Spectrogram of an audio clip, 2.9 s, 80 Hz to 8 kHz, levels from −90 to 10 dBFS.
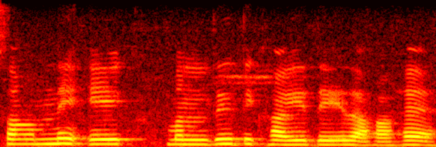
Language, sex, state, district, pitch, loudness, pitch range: Hindi, female, Punjab, Fazilka, 245 Hz, -15 LUFS, 225-260 Hz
